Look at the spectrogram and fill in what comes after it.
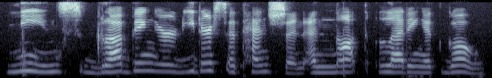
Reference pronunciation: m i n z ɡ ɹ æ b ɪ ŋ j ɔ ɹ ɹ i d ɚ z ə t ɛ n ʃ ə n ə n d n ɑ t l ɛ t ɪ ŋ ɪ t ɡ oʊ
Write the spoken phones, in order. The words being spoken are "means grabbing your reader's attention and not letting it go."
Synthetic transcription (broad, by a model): m i n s ɡ ɹ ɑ b ɪ ŋ j ɔ ɹ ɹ i d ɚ s ə t ɛ n ʃ ə n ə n n ɑ t l ɛ t ɪ ŋ ɪ t ɡ oʊ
